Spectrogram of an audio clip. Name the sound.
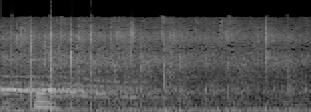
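audience clapping hands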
